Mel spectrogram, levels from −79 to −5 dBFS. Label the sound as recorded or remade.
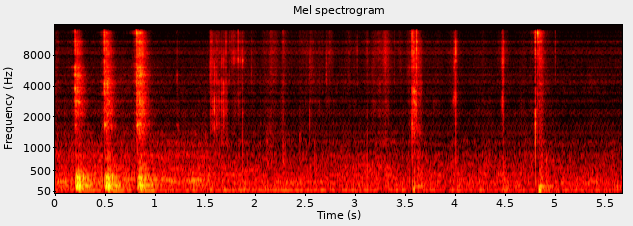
remade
